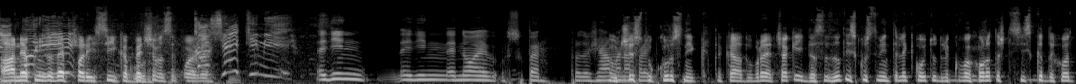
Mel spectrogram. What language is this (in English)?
Bulgarian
